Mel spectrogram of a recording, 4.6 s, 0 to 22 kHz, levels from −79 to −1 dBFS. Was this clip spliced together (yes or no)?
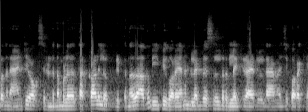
yes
